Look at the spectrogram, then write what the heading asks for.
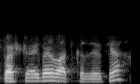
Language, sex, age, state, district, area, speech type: Hindi, male, 18-30, Madhya Pradesh, Seoni, urban, conversation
